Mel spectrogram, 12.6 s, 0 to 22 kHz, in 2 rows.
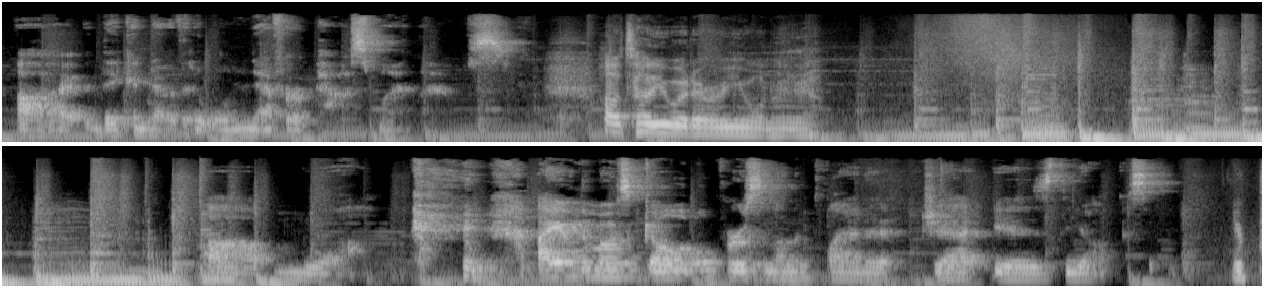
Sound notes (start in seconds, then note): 4.4 catchy music continues; 8.3 chuckles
